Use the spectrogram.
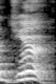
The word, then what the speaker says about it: ज्ञ: संस्कृत में वास्तव में इसका जो शुद्ध उच्चारण है वो ज्ञ नहीं बल्कि ज्य होता है, ज्य होता है, ना कि ज्ञ।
